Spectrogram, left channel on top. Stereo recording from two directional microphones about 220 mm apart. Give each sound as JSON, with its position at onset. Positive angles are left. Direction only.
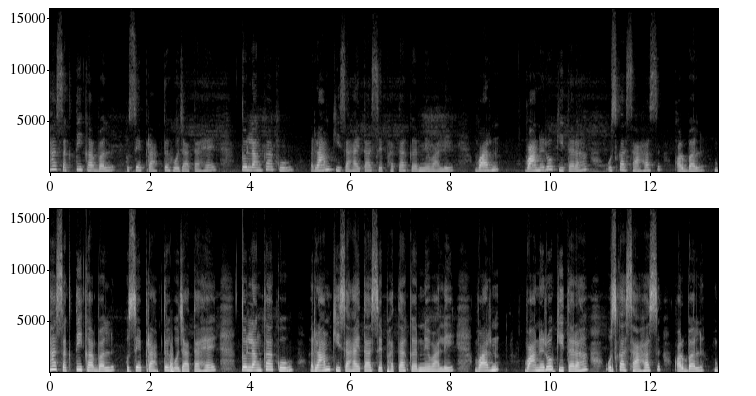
{"t": 0.0, "sound": "a woman's voice", "side_deg": -45}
